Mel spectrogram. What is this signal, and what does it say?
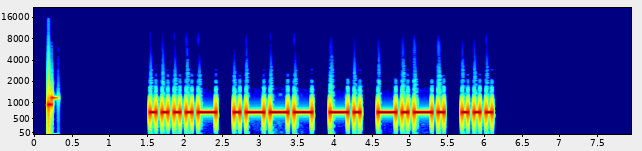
Morse code, heard as a keyed tone, about 15 wpm, 700 Hz. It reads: 4JNCS
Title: Code Groups - 5 Letter:Numbers - 15wpm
